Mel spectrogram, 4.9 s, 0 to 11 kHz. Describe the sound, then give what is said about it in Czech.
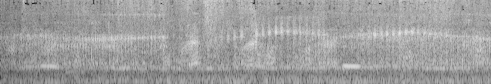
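At the Bara Reva pond in Belgrade, Serbia, about 6 km from the city centre, a steady chorus of frogs croaks and trills with birds chirping over constant insect buzzing, with heavy wind rumble filling the low end throughout; a burst of pulsing, rattling calls rises in the middle. “Kad čujete ovaj cvrkut ptica, žabe, insekte, vetar, da li biste mi poverovali da se nalazim u Beogradu, na samo 6 km od centra grada?”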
